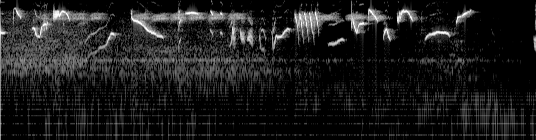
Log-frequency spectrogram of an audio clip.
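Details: Black-throated canary singing energetically, used to stimulate and teach other birds richer song: a continuous stream of high, fast up-and-down whistled slurs broken by short buzzy rattling trills, with a faint low hum underneath.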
